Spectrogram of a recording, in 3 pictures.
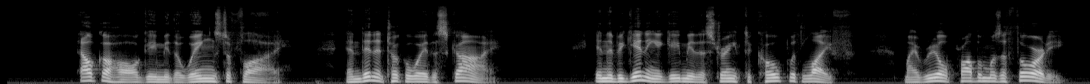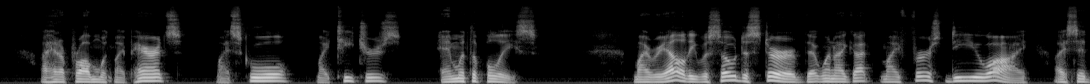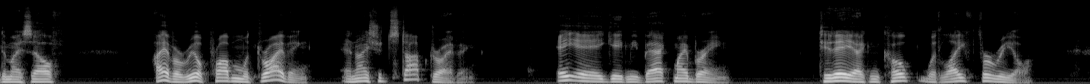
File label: Male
